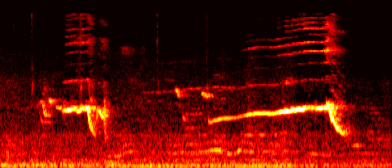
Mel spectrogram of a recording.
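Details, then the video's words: Black-naped oriole from Java singing hard, played to spur lazy caged orioles: a short warbled whistle phrase, quieter chirps, then a long slowly rising fluty whistle with a sharp downward flourish at the end. "Kepodang lokal jawa gacor untuk pancingan supaya podang mu cepat bunyi"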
